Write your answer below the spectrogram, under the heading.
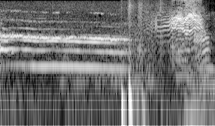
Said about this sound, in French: Je t'ai déjà dit mille fois de pas faire peur au chat, il fait des percussions.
